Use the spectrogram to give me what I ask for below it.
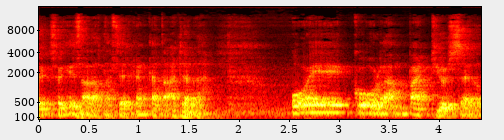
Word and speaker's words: Oekolampadius: Oekolampadius, saya bacanya benar.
